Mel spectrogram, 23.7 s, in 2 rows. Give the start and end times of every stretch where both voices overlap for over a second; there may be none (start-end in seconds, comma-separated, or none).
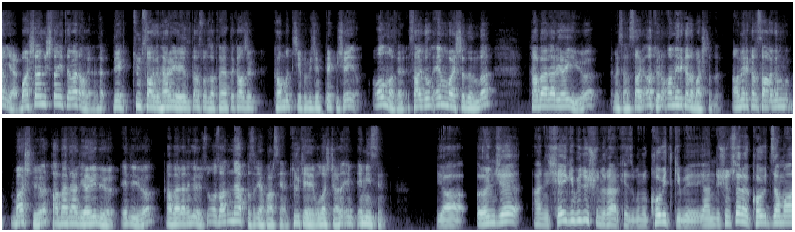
none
